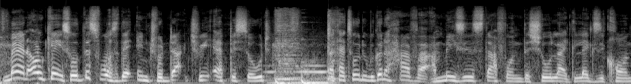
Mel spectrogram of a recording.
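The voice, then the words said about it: Cockney English accent. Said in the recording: “my Cockney accent ... my Cockney accent”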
